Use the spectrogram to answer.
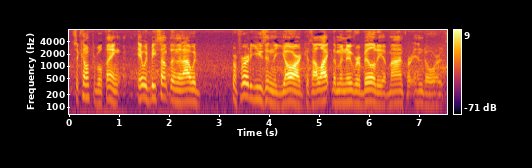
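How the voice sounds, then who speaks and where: Man, medium pitch, folksy, casual customer chat, faint outdoor background noise. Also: a little fast. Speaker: customer trying out a scooter.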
